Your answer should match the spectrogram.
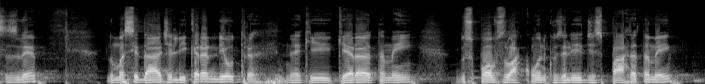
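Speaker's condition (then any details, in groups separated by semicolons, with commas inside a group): No condition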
